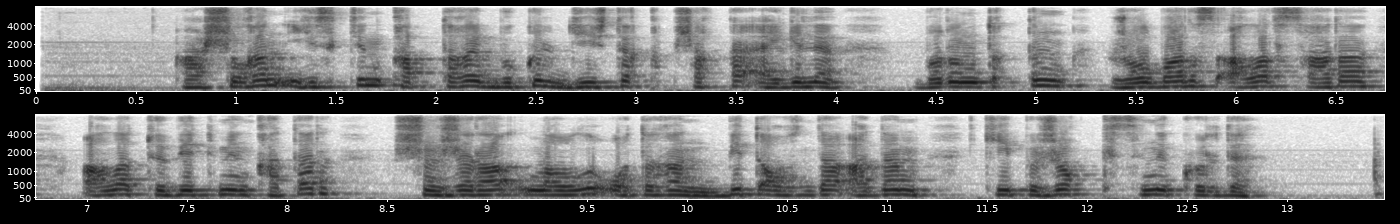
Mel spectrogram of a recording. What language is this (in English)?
Kazakh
